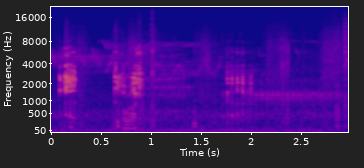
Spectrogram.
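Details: A male Western capercaillie in a Polish forest sits on a tree in the evening darkness and sings its four-part mating display song: bursts of dry clicks and hissing, scraping rattles. A thin steady whistle, probably another bird, runs under the later part.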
